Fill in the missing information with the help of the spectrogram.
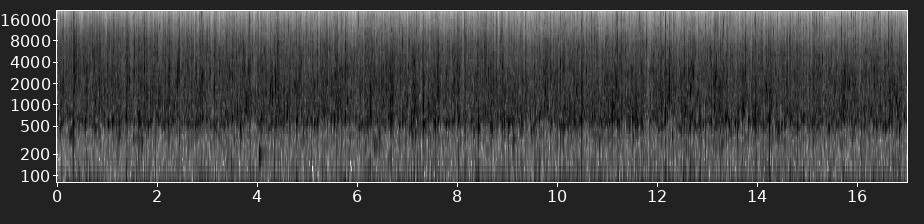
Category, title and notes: Sound effects > Natural elements and explosions
250710 20h25 Esperaza Place de la laïcité - NW edge -Close-up of Top of eastern tower fountain - MKE600
Subject : Recording the fountain from Place de la laicité in Esperaza. Here focusing on the top of the Eastern tower. Sennheiser MKE600 with stock windcover P48, no filter. Weather : Processing : Trimmed in Audacity.
field-recording, Aude, Sennheiser, MKE600, output, Juillet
